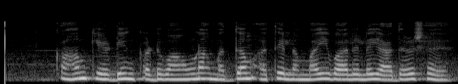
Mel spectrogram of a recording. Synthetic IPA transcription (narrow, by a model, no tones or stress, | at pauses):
kaːmkeːɖiŋkɐɖʋaːwɳamɐd̪ʱɐmɐt̪elɐmbaːiʋaːlelɐiaːd̪əɾʃɦɛ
